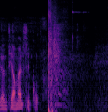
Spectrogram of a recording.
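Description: A pistol fires a single loud shot.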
